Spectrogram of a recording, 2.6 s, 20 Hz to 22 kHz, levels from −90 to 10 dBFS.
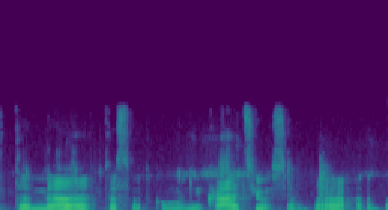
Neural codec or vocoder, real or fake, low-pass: none; real; 10.8 kHz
